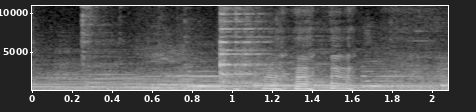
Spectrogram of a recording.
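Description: Background music with a steady held tone, voices, and a single sharp clink just under a second in.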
